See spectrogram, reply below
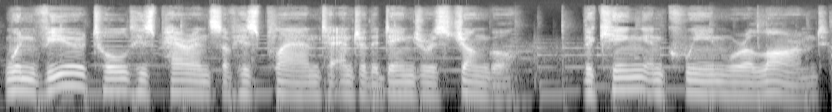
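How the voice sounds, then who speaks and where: A man's voice: sits low, slow, soft background music. A man narrating a scripted children's bedtime story in a solemn, formal storytelling manner.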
